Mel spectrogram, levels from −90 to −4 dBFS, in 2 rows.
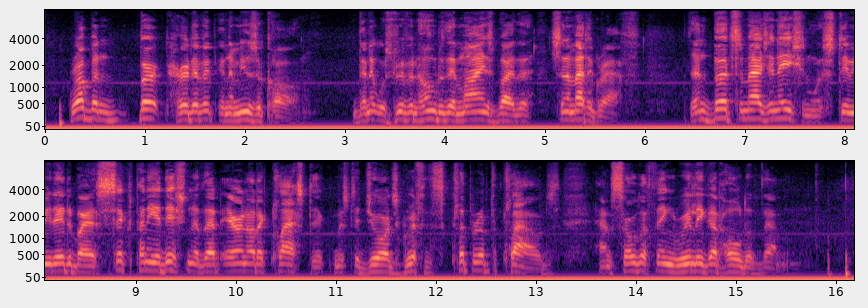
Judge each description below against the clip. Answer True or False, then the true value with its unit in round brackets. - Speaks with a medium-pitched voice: True (150 Hz)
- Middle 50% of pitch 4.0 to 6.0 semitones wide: False (3.2 semitones)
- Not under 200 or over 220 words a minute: False (185 wpm)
